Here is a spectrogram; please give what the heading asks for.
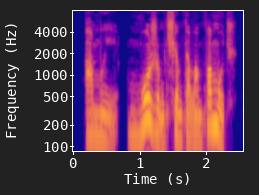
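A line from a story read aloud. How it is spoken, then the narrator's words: Quiet question. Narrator (Russian): тихо спросил и Плесцы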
